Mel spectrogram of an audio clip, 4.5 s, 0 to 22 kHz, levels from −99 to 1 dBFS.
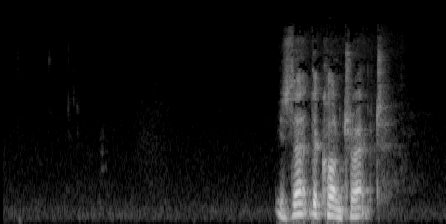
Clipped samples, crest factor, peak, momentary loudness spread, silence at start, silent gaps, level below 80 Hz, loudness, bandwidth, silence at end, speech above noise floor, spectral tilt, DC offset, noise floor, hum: under 0.1%; 22 dB; -8 dBFS; 20 LU; 2.75 s; none; -68 dBFS; -24 LUFS; 11.5 kHz; 0.65 s; 52 dB; -7 dB/octave; under 0.1%; -75 dBFS; none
